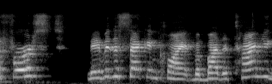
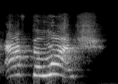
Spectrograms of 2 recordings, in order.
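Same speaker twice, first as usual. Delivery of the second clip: drawn-out, raised New York grandma; New York accent; 6 semitones higher, 4 dB louder, much slower than usual. Acted. Medium voicing the client's grandmother, New York accent. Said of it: "she's saying it with the New York accent".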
